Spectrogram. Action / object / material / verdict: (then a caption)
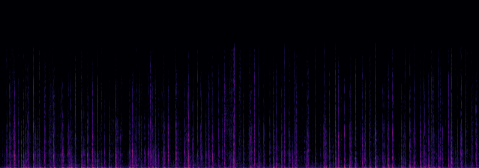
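tap / ridged plastic water bottle / plastic / none. Long fingernails tap and scratch the ridged sides of an empty, clear, hollow plastic water bottle with its cap on, held close in front of the mic. A rapid, uneven run of small hollow clicks and scrapes plays throughout, with a dull low thump under each tap and short dry crackles on top.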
